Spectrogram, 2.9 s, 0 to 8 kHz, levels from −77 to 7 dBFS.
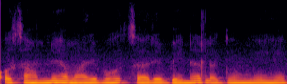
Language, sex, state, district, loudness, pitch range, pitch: Hindi, female, Goa, North and South Goa, -17 LUFS, 175-185 Hz, 180 Hz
